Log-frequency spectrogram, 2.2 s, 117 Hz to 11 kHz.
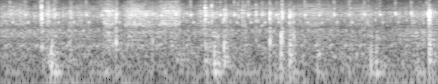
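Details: Late-1800s/early-1900s Smithen marital-aid machine driven by a little Stirling engine with generator, flashing lights and spinning dial: light, even ticking about three to four times a second with a faint whir; running normally.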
